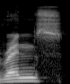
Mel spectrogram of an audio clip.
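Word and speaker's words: Rennes: the cup to to Ren's or when I was told not to pronounce the S uh but yeah that's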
